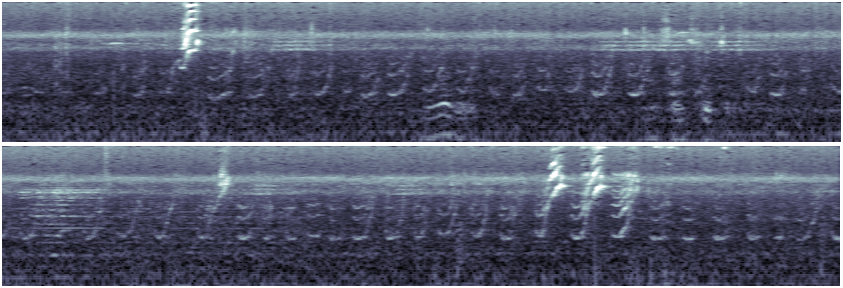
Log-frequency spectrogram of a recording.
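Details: Many guinea pigs kept at Uttara Ganobhaban Mini Zoo in Natore, Bangladesh, a group grown from three animals; a long run of short, rapidly repeated squeaks with a few louder rising whistles, over steady low rumbling background noise.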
